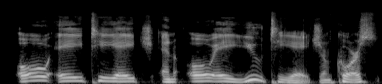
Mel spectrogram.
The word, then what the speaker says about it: OATH: wait a minute o o a t h and o-a-u-t-h and of course yes oath obviously is how you pronounce o a t h um and actually it's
